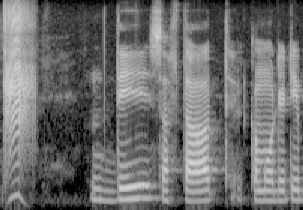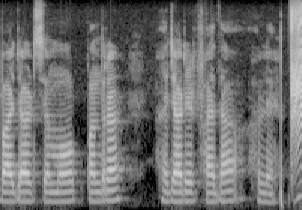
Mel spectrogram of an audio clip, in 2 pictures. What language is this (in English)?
Magahi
